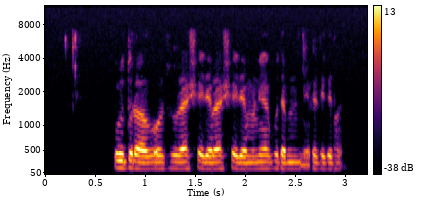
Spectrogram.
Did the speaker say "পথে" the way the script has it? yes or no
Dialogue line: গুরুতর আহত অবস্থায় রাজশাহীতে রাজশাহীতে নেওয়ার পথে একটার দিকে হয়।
yes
